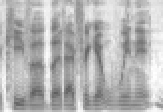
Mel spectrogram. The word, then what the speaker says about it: Akiva: I mean, obviously it's Akiva. The syllables are Akiva, but I forget when it became Mamima.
